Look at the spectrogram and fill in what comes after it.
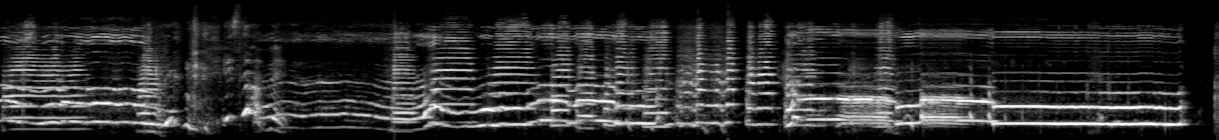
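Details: Lurcher howling along to cornet playing Rule Britannia; long wavering howls sliding up and down, mixed with the brassy sustained cornet notes and some human voice.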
